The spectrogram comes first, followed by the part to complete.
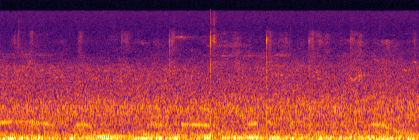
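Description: Soft, irregular taps of a football being dribbled on artificial turf, faint over a low steady hum.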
